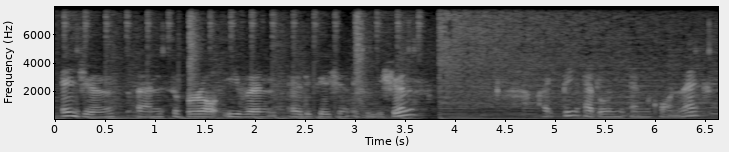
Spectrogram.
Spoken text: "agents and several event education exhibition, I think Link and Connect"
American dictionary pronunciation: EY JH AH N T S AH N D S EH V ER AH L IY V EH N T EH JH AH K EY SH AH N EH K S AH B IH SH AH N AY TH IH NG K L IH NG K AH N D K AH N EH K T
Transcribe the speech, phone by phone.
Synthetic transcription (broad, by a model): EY JH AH N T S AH N S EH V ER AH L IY V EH N T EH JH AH K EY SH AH N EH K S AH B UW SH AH N AY T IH NG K L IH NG AH N K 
